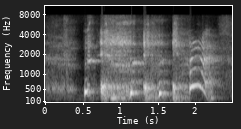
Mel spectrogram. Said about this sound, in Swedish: prosit, jag hostade.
